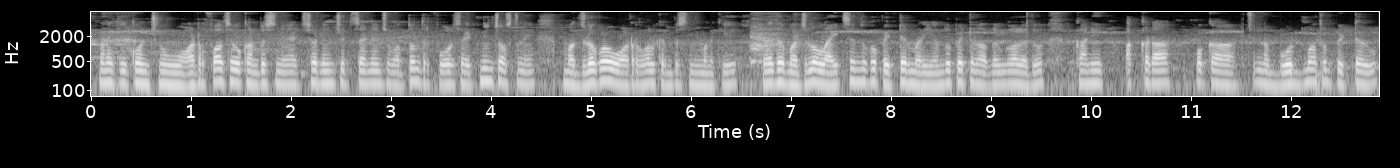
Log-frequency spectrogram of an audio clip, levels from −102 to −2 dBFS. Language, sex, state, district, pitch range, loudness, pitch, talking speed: Telugu, male, Andhra Pradesh, Visakhapatnam, 140-155 Hz, -19 LUFS, 150 Hz, 170 wpm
